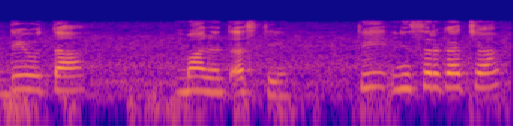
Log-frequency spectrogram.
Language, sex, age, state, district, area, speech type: Marathi, female, 18-30, Maharashtra, Osmanabad, rural, spontaneous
